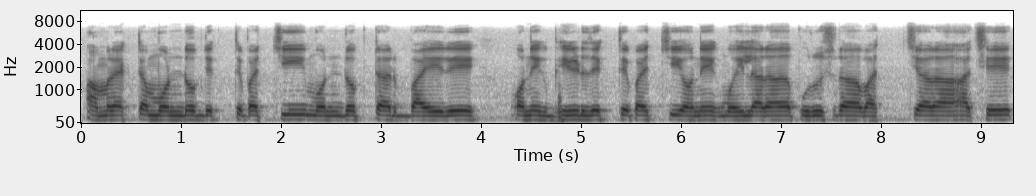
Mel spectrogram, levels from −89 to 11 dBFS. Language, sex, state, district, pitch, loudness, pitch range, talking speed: Bengali, male, West Bengal, Purulia, 130 Hz, -12 LUFS, 125-130 Hz, 105 wpm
